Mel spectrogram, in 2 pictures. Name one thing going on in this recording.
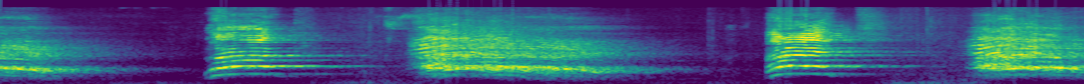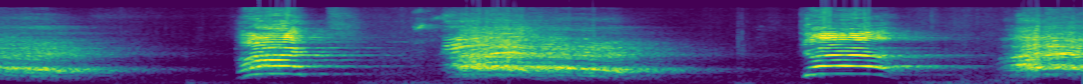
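A young man shouts sharply and loudly, again and again.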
